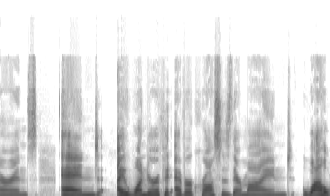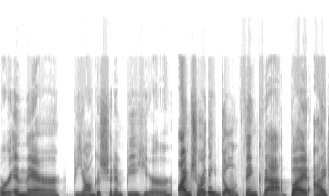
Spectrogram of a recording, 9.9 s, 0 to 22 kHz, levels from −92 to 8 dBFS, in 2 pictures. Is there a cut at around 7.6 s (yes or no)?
yes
